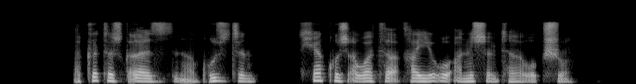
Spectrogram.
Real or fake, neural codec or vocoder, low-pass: fake; codec, 16 kHz, 1 kbps, FunCodec, trained on Chinese and English, 50 frames a second; 7.2 kHz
